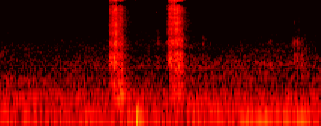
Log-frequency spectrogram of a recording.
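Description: A man tasting wine with two short airy breaths through the mouth about a second apart, then a faint low hum near the end.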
